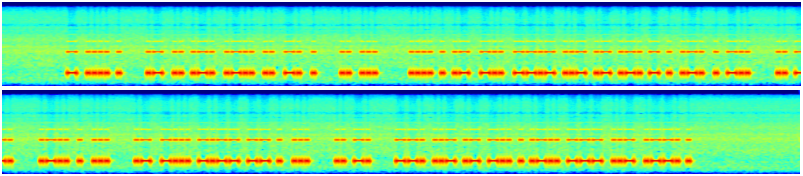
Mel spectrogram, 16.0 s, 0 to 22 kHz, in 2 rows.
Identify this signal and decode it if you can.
Morse code, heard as a keyed tone, hand-sent with a paddle, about 39 wpm, 640 Hz. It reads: THE AIRLINE IS HEADQUARTERED IN LES ABYMES IN GUADELOUPE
